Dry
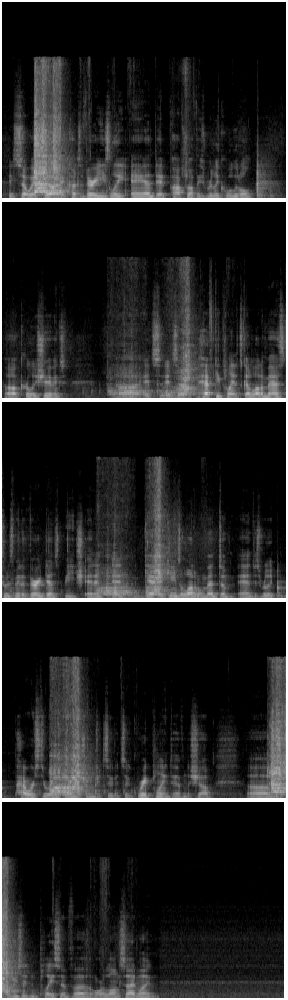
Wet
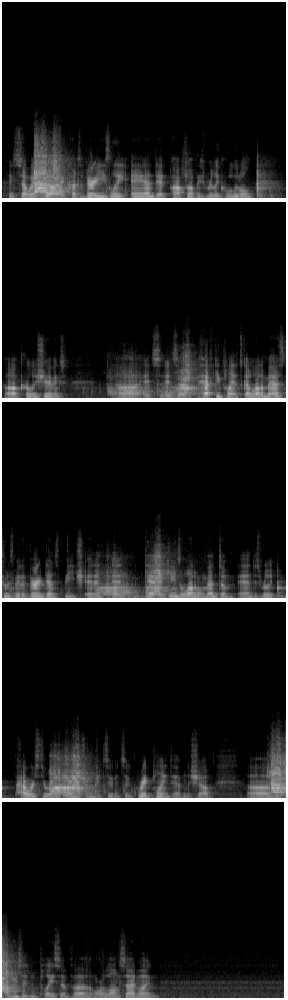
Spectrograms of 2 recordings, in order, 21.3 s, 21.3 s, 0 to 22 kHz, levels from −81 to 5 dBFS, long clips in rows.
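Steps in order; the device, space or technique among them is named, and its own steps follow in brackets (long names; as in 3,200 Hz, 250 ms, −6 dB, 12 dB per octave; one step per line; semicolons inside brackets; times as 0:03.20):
guitar amplifier (tube saturation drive 13 dB, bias 0.6; bass and treble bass −3 dB, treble +4 dB; loudspeaker in its box 79–3,900 Hz, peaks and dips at 110 Hz +8 dB, 240 Hz +6 dB, 1,200 Hz +7 dB, 3,400 Hz −6 dB)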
